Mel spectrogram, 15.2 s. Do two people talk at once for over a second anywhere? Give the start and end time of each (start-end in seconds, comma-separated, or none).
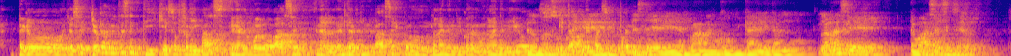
7.9-9.8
